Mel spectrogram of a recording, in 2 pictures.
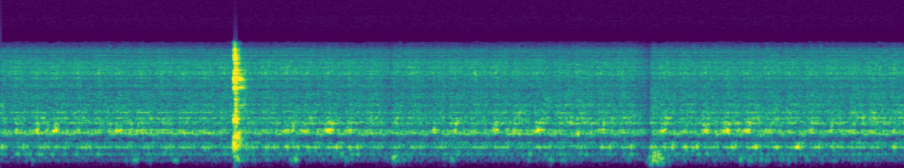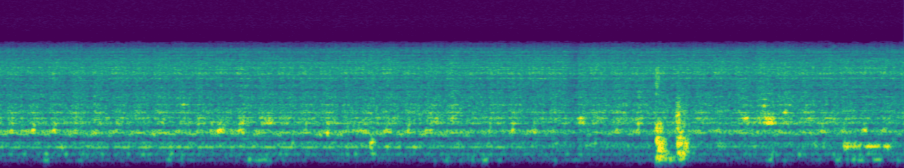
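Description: KitchenAid stand mixer running steadily on its lowest "stir" speed, a constant motor hum. There is one sharp click about two seconds in and a few light knocks near the end.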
